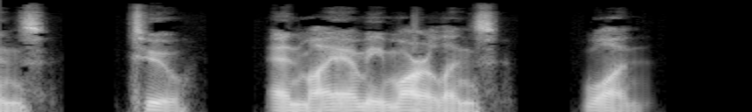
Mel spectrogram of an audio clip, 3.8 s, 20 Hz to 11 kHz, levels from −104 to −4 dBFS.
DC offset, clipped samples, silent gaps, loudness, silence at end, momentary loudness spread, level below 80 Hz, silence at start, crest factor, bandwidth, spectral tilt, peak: under 0.1%; under 0.1%; 0.33-0.57 s, 1.04-1.26 s, 2.60-2.85 s; -21 LUFS; 0.4 s; 12 LU; -40 dBFS; 0 s; 22 dB; 9.8 kHz; -5 dB/octave; 0 dBFS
